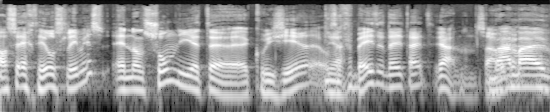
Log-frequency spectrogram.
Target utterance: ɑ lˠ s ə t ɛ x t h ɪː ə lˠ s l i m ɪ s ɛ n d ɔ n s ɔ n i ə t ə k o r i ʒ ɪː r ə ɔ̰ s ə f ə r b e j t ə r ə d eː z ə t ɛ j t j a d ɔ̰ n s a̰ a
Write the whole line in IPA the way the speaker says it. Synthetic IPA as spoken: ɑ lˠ s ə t ɛ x t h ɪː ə lˠ s l ɪ m ɪ s ɛ n d ɔ n s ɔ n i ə t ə k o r i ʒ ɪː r ə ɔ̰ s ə f ə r b e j t ə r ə d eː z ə t ɛ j t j a d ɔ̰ n s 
